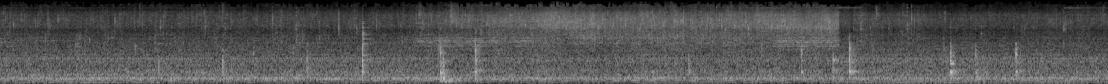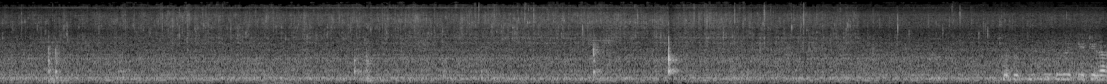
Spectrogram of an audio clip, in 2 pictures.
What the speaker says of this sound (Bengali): আরও দুই টেবিল চামচ তেল নিয়ে নিচ্ছি সাথে দিয়ে দিচ্ছি আধা কাপ পেঁয়াজ কুচি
